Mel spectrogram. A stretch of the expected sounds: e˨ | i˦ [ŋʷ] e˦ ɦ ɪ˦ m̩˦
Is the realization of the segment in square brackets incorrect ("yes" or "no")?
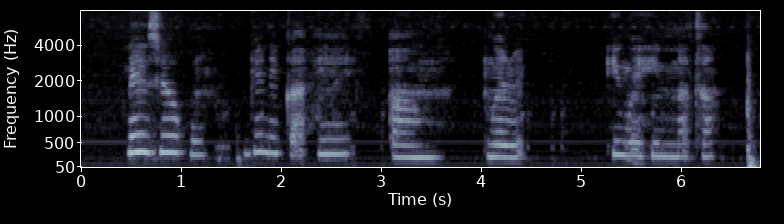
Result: no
